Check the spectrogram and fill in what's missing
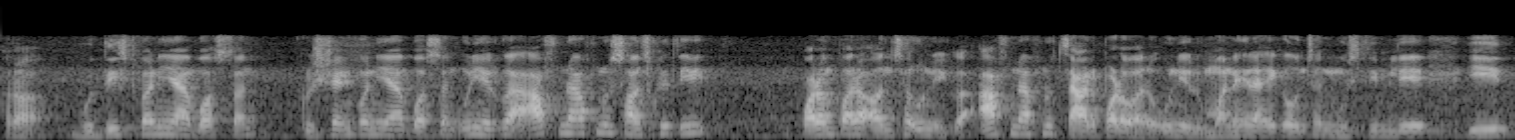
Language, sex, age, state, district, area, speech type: Nepali, male, 18-30, West Bengal, Darjeeling, rural, spontaneous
